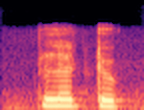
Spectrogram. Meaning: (noun) mud; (verb) to explode; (noun) misspelling of bledug
- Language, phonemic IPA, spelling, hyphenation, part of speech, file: Javanese, /bləɖoɡ/, bledhug, ble‧dhug, noun / verb, Jv-bledhug.ogg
